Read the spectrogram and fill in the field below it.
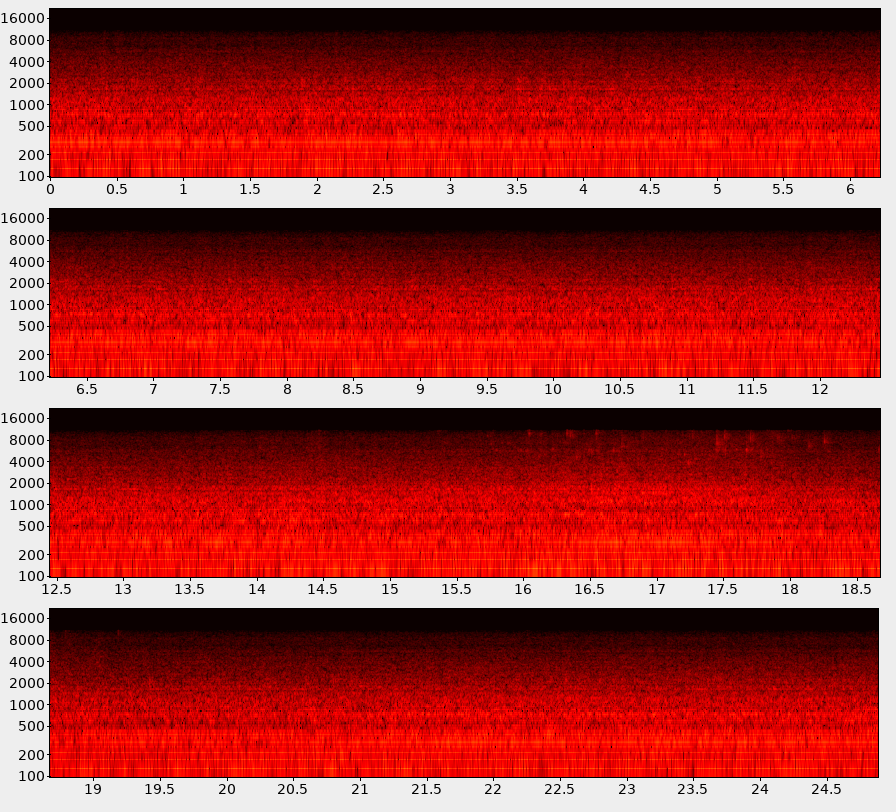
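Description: Water and laundry slosh inside a washing machine drum.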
